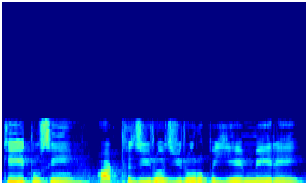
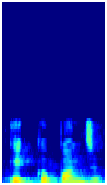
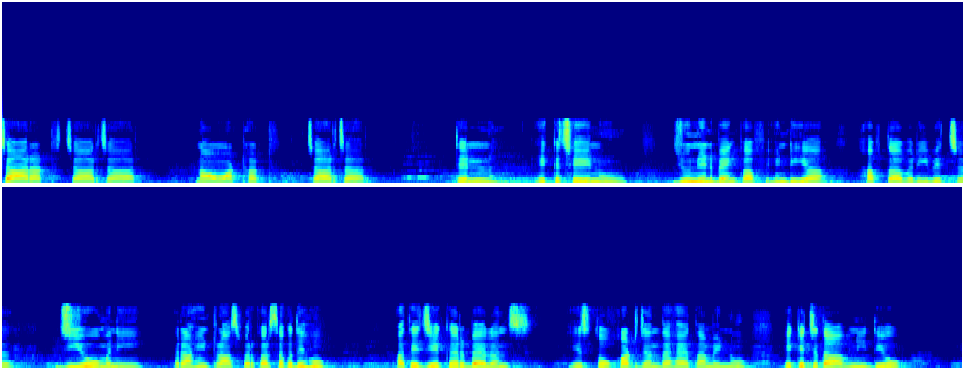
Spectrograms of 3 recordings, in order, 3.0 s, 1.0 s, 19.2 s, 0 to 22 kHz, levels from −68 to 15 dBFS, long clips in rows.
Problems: background sounds at intervals, background conversations at intervals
